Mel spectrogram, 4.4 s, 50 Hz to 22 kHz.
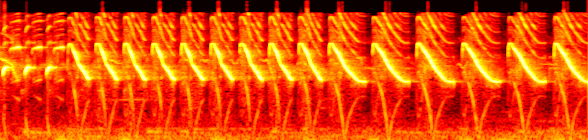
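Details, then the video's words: Canary (kenari) in morning gacor singing meant for tutoring: a steady series of loud, slurred whistles that sweep downward, repeated roughly three times a second. "Kicau Burung Kenari 144 II LUAR BIASA GACOR PANJANG"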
